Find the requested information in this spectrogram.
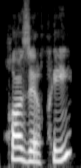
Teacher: Kha will come out from the upper part of the throat and it is a thick letter.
